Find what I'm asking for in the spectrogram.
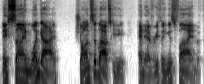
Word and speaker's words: Szydlowski: There's big news with the Komets in terms of signing Shawn Slizdowski, bringing him back. What kind of impact is that going to have on them moving forward? – Boy, we need to work on that pronunciation. Szydlowski. Szydlowski. Shawn That's a hard one.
